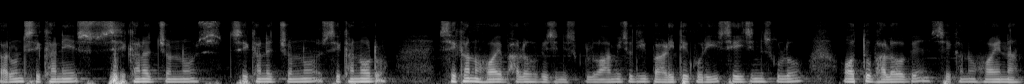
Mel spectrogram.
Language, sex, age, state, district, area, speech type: Bengali, male, 18-30, West Bengal, Purba Medinipur, rural, spontaneous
